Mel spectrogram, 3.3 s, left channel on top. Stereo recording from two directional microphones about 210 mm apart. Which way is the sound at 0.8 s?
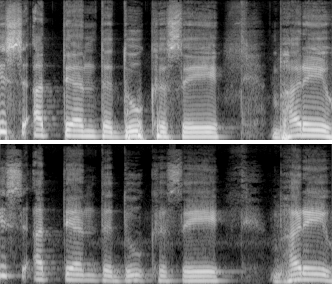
60° left (ahead or behind).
